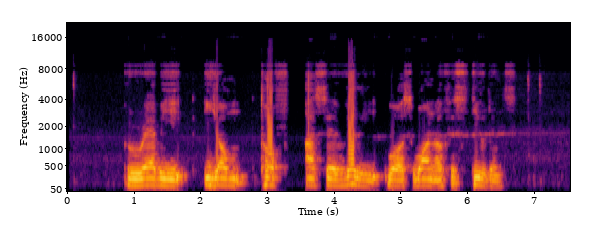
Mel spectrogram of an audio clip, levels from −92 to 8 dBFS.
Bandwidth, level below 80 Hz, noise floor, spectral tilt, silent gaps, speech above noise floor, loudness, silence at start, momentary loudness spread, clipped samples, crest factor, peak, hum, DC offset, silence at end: 9.4 kHz; -48 dBFS; -62 dBFS; -6.5 dB/octave; none; 49 dB; -14 LUFS; 0.85 s; 9 LU; under 0.1%; 14 dB; 0 dBFS; none; under 0.1%; 0.9 s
